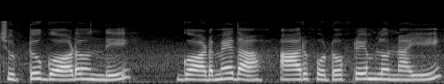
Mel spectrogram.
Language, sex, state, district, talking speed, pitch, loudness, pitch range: Telugu, female, Telangana, Hyderabad, 135 wpm, 230 Hz, -13 LUFS, 220-250 Hz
